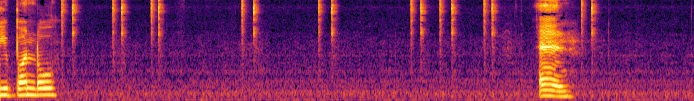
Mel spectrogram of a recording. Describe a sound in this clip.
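A computer mouse clicks repeatedly.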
